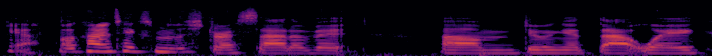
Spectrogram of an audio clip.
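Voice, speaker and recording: A woman's voice: fairly low pitch, a little fast, fairly bright tone, dry recording. A woman co-hosting a podcast, chatting casually and reading questions aloud.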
